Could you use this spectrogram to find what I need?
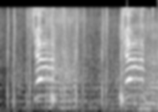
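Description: Bees in a video game buzz in two short, loud droning swells that waver in pitch, set over a busy background of clicks and other game sounds.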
